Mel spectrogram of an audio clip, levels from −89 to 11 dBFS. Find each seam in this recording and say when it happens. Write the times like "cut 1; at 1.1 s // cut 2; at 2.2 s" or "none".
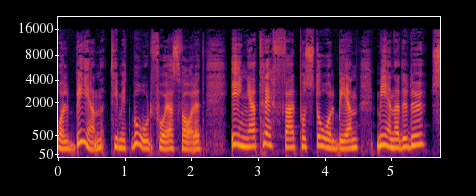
none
